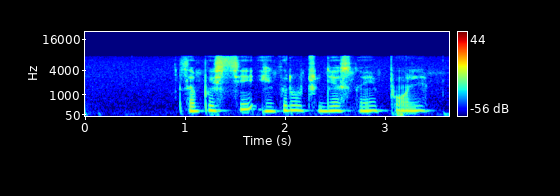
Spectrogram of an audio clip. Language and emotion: Russian, sad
